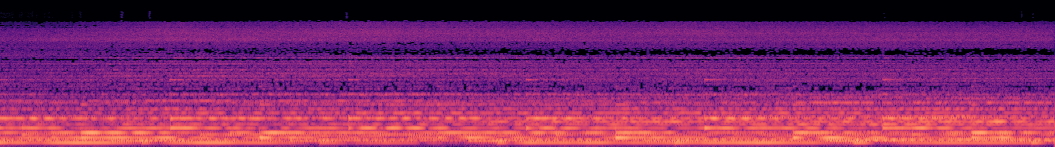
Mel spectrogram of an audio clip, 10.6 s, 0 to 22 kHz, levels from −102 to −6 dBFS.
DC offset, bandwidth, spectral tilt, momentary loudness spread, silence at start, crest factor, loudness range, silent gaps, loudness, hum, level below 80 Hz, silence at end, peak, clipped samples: under 0.1%; 12.5 kHz; -6.5 dB/octave; 3 LU; 0 s; 12 dB; 2 LU; none; -29 LUFS; none; -68 dBFS; 0 s; -16 dBFS; under 0.1%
